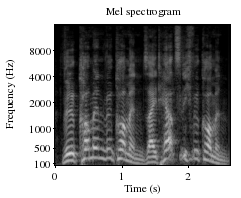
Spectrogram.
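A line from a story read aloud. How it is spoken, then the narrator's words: Calling out. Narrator (German): ruft sie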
